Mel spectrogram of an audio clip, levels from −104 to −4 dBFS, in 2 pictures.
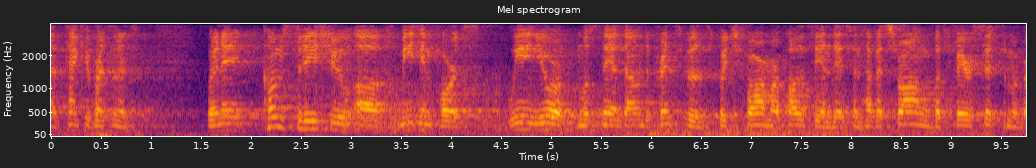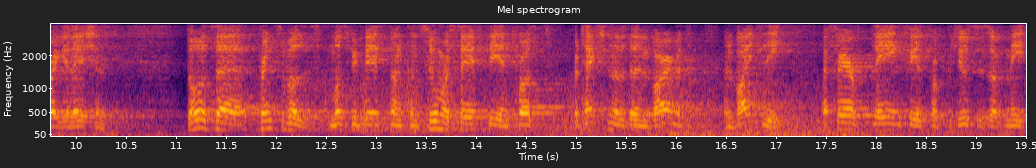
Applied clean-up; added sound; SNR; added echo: none; Thunder; 17 dB; reverberation time 2.9 s.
